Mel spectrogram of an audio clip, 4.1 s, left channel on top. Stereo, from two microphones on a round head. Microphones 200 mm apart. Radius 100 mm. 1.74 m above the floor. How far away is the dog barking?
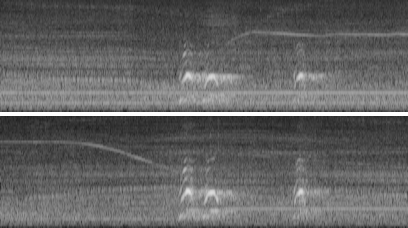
About 3.5 m.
